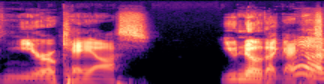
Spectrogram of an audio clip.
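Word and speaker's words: Nrvnqsr Chaos: of them goes around writing his name nevinsker but it's supposed to be pronounced nero chaos you know that guy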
